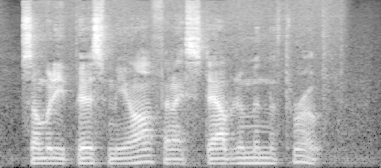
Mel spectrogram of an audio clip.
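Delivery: dry, level, dead-serious deadpan delivery. Joking when asked about being in an adult fight: mock-serious deadpan delivery. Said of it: "There's my deadpan delivery".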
